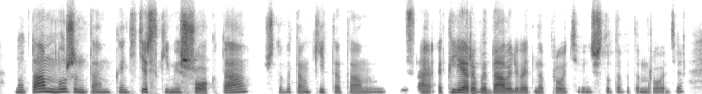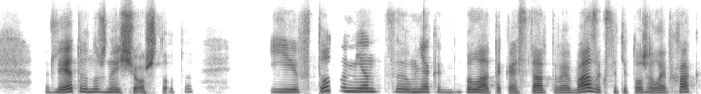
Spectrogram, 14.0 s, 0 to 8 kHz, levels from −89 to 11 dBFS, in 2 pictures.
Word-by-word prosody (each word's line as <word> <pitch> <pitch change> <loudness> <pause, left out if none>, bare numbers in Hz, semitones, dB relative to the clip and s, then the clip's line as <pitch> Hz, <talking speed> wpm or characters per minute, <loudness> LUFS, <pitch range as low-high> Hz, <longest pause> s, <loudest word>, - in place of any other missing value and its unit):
но 200 -1 -8
там 240 +4 +3
нужен, 215 -2 +1
там, 205 +1 -9
кондитерский 200 +2 -3
мешок, 155 - +7
да, 205 +7 -2 0.2
чтобы 220 - -10
там 195 +1 -10
какие-то, 200 -2 -11
там, 195 +7 -10 0.2
не 370 - -21
знаю, - - -4
эклеры 190 -3 +2
выдавливать 165 -2 -1
на - - -9
противень, - - -12
что-то - - -2
в - - -28
этом - - -14
роде. - - -13 0.7
А - - -18
для 195 0 -3
этого 250 0 +6
нужно 220 -1 -3
ещё 215 0 +4
что-то. 235 - -1 0.8
И 210 0 -3
в 205 - -11
тот 300 +6 -2
момент 260 -3 -1 0.2
у 225 -2 -4
меня, 220 +1 -1
как 210 -2 -15
бы, 195 +2 -19
была 210 -3 +3
такая - - -4
стартовая 185 -1 -1
база, 230 +4 +6
кстати, 200 -2 -11
тоже 190 +1 -3
лайфхак 180 +5 -2
210 Hz, 180 wpm, -24 LUFS, 185-225 Hz, 0.8 s, мешок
